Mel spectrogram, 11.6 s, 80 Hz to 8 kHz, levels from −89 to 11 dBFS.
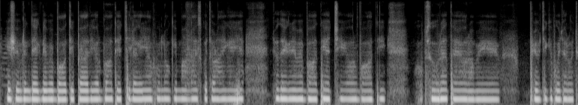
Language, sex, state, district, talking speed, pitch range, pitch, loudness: Hindi, female, Uttar Pradesh, Etah, 220 wpm, 195-205 Hz, 200 Hz, -17 LUFS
